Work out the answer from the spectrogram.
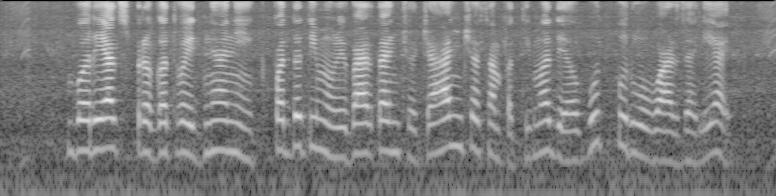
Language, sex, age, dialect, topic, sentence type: Marathi, male, 18-24, Varhadi, agriculture, statement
